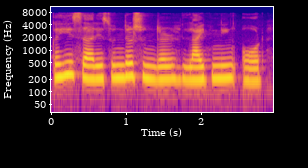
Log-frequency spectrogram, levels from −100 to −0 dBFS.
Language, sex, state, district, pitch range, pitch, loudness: Hindi, female, Arunachal Pradesh, Papum Pare, 200-220 Hz, 210 Hz, -13 LUFS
